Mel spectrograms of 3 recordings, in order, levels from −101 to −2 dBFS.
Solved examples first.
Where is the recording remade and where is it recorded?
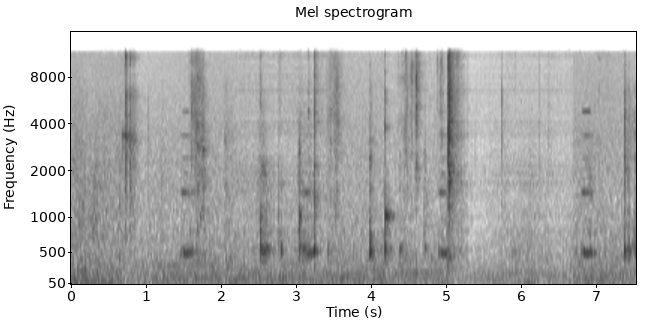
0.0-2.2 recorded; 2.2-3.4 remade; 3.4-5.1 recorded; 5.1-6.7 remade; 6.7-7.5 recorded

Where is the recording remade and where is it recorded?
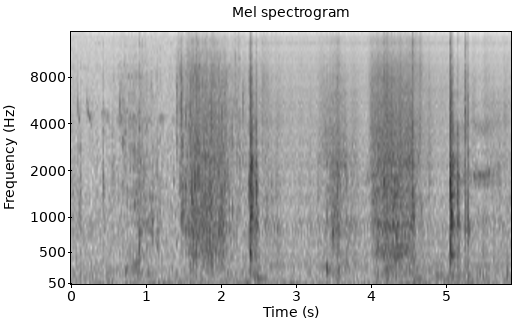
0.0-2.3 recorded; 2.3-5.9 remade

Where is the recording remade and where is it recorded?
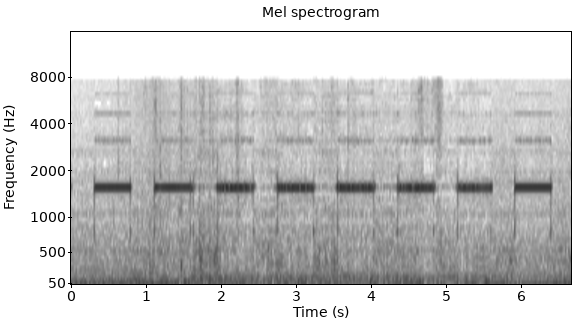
0.0-1.6 recorded; 1.6-5.6 remade; 5.6-6.7 recorded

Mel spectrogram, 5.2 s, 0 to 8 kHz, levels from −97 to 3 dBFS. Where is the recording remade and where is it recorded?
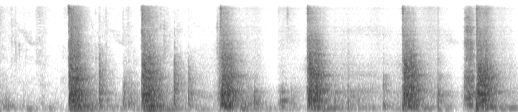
0.0-2.0 recorded; 2.0-5.2 remade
